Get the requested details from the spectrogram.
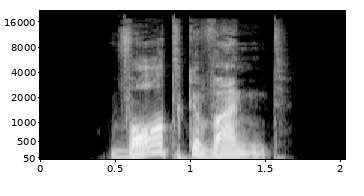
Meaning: eloquent, talkative
- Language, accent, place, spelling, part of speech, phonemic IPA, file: German, Germany, Berlin, wortgewandt, adjective, /ˈvɔʁtɡəˌvant/, De-wortgewandt.ogg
